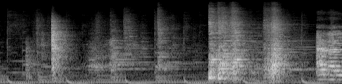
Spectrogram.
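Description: Ingredients dropped one after another into a pot of spicy Caribbean chicken soup, giving several close, sharp clanks and splashes against the pot in an uneven rhythm, with no talking.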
